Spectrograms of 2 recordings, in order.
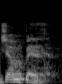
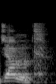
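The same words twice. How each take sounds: First: The ending is said as an extra syllable. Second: The ending is said as a T sound. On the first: The speaker calls it wrong. "Don't say jumped" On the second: The speaker calls it right. "like T"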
